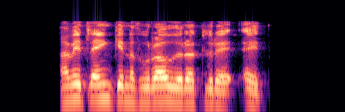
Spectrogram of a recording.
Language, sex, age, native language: Icelandic, female, 60-69, Icelandic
